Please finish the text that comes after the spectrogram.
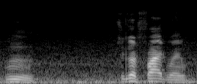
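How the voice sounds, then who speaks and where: A man's voice: mid-range voice, moderate pace, pushed and bright, low-quality recording. Man, food review host, chatty, mouth full of food, faint noise behind. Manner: chatty, laid-back, rambling.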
